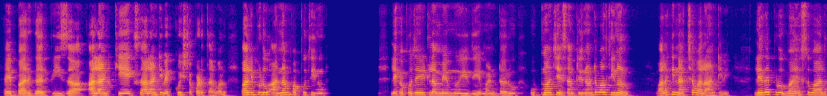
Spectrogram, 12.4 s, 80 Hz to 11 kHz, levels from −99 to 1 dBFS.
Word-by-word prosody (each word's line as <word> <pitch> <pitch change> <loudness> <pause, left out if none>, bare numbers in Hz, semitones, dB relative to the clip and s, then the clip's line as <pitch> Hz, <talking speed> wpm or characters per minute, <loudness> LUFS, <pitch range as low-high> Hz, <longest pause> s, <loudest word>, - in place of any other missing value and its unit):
ఎ - - +1
burger, 190 +1 +3
pizza 190 -1 0 0.3
అలాంటి 215 +1 +6
cakes 210 +1 +2
అలాంటివెక్కువ 220 +1 +1
ఇష్టపడతారు 180 -7 -5
వాళ్ళు. 150 0 -6 0.2
వాళ్ళు 240 +1 +6
ఇప్పుడు 245 0 0
అన్నం 230 +3 +1
పప్పు 230 +1 -6
తిను, 415 - -4 1.1
లేకపోతే 225 +1 0
ఇట్లా 220 -1 0
మేము 215 0 -2
ఇది 180 -2 -5
ఏమంటారు, 180 +2 -3 0.3
ఉప్మా 235 +3 +1
చేసాం 220 -1 +1
తిను 215 0 0
అంటే, 265 +4 -3
వాళ్ళు 265 0 0
తినరు. 230 -2 +1 0.5
వాళ్ళకి 230 +7 0
నచ్చవలాంటివి. 165 - -2 0.4
లేదా, 230 +3 +5
ఇప్పుడు 255 -2 -3
వయసు 215 +4 -2
వాళ్ళు 220 0 0
215 Hz, 145 wpm, -20 LUFS, 190-230 Hz, 1.1 s, అలాంటి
